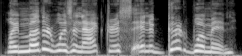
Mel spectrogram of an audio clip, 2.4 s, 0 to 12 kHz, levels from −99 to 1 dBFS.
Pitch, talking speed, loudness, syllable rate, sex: 305 Hz, 220 wpm, -15 LUFS, 5.3 syllables/s, female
